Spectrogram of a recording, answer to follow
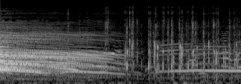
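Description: A group of students shouting together in one long cheer that falls in pitch and fades out about a second and a half in. A few sharp clicks and a steady tone follow near the end.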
